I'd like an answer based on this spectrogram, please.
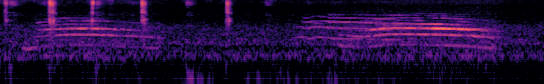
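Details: Pet kitten named Pavi, shut in a cage and meowing to be let out. Two drawn-out, harmonic meows, the second rising then falling, with faint clicks and rattles in the background.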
